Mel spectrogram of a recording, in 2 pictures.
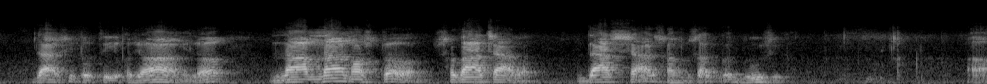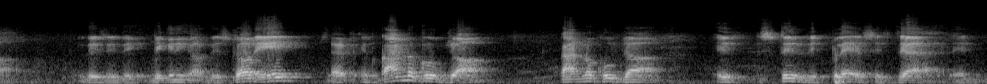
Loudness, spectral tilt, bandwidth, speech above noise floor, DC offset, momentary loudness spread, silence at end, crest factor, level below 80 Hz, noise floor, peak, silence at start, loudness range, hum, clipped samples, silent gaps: -22 LUFS; -5 dB/octave; 12 kHz; 25 dB; under 0.1%; 18 LU; 0 s; 20 dB; -50 dBFS; -47 dBFS; -4 dBFS; 0.2 s; 10 LU; none; under 0.1%; none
